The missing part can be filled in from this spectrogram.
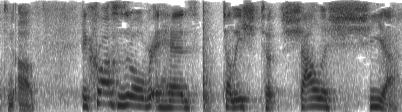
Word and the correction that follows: Shalishah: I'm going to pronounce it correctly. Shalishia. Shalishah.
